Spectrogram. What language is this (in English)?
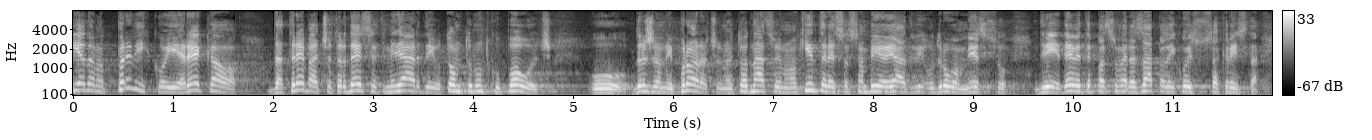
Croatian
